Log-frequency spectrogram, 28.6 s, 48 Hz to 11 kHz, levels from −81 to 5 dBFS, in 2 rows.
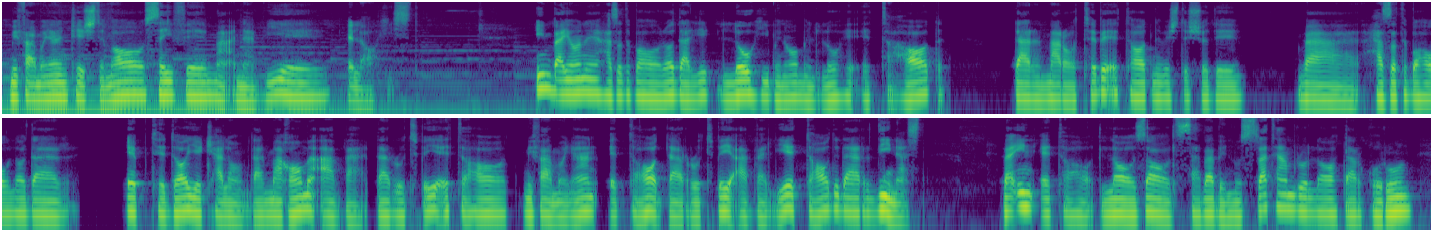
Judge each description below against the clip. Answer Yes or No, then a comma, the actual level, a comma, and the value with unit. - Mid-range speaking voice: No, low, 105 Hz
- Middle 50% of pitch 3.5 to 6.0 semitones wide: No, average, 3.1 semitones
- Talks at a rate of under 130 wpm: Yes, average, 110 wpm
